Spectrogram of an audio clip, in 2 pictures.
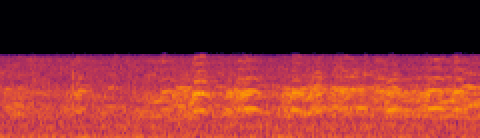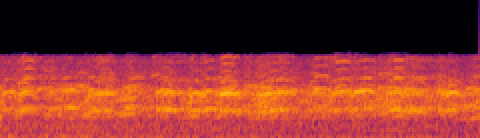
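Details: A big gathering of geese on a partially frozen lake makes a dense, continuous babble of honks and cackles, with no other clear sounds.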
